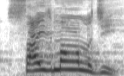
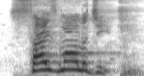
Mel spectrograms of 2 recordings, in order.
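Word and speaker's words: seismology: अब इसको पहले इसका प्रोनाउंसिएशन लिखो, साइजो, साइज्मो, साइज बोलते हैं, साइज बोलते हैं, साइज्मो, साइज्मोलॉजी, साइज्मोलॉजी, सिज्मो नहीं, साइज्मो बोलते हैं, साइज्मोलॉजी।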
